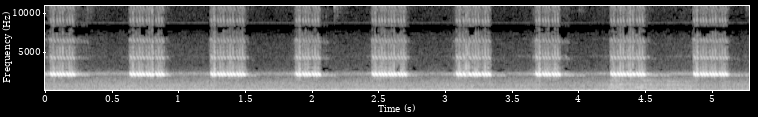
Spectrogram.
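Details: Snowy tree crickets at about 9 PM on an August night in 2011, around 70°F, sing steady, pure, high-pitched chirps evenly spaced at just under two per second; they sing faster when warmer.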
